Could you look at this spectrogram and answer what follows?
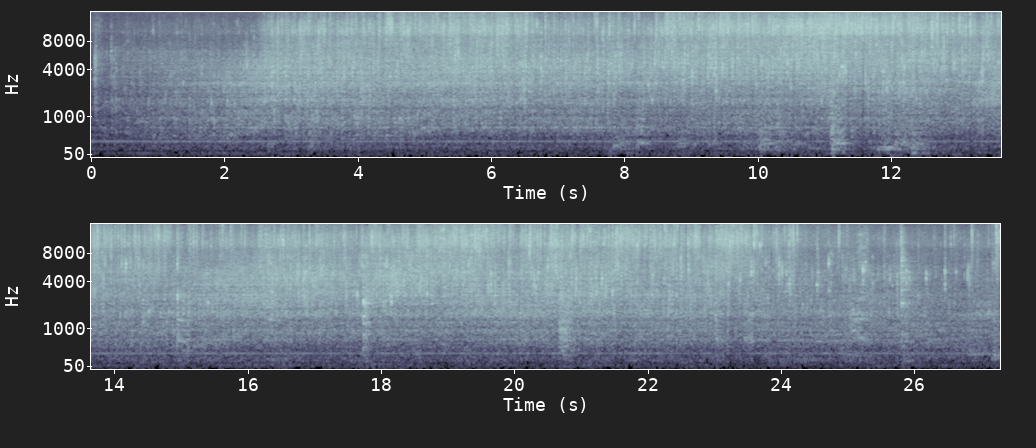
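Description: Semolina puri deep-frying in hot oil in a steel kadai. The oil starts sizzling as the dough disc is dropped in, builds over the first two seconds to a loud steady sizzle, and a few light clicks of the tongs against the pan come through.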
